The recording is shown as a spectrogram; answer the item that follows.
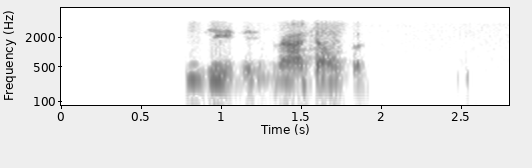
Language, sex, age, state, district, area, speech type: Hindi, male, 30-45, Madhya Pradesh, Harda, urban, conversation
